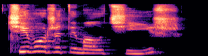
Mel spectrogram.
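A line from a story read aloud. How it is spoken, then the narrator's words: Gentle, insinuating question. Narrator (Russian): ласково и как-то вкрадчиво спросила Зинаида Борисовна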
